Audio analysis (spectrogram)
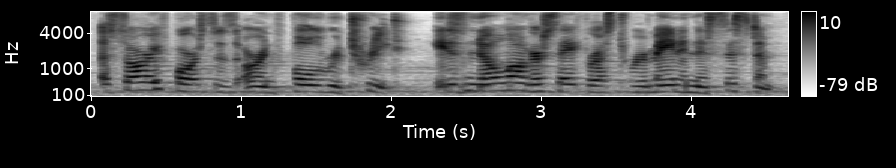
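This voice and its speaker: A woman's voice: medium pitch, brisk, faint music behind, lightly acted. A woman playing a composed ship's artificial intelligence in a science fiction game, speaking formally and factually. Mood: calm, factual.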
